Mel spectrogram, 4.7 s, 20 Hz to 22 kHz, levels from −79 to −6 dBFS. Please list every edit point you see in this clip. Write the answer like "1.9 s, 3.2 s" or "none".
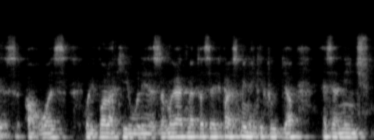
1.0 s, 2.8 s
